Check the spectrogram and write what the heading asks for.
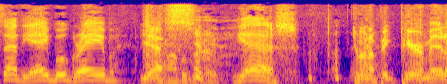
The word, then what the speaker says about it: Abu Ghraib: I do have that in my little It's like the Abu Ghraib prison, or the how do you pronounce that? The Abu Ghraib? Yes. Abu Ghraib.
